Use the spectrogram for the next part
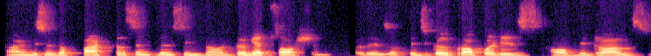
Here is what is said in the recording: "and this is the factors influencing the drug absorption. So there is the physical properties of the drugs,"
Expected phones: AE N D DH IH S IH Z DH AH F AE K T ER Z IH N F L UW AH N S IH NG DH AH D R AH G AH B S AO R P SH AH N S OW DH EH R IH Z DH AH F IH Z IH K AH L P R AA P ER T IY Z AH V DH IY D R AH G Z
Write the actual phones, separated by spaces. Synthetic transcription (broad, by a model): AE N D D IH S IH Z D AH F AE K T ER S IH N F L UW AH N S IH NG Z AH D R AH G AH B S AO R SH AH N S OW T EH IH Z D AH F IH Z IH K AH L P R AA P ER T IY Z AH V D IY D R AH G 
